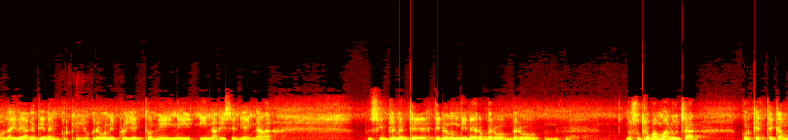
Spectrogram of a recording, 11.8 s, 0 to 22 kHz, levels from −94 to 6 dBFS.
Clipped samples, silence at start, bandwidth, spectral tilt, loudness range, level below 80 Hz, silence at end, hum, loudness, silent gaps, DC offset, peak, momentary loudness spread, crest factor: under 0.1%; 0 s; 9.8 kHz; -5 dB/octave; 2 LU; -60 dBFS; 0 s; none; -17 LUFS; none; under 0.1%; 0 dBFS; 13 LU; 18 dB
